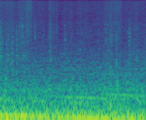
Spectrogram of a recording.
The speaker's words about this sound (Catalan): El cotxe perd velocitat.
